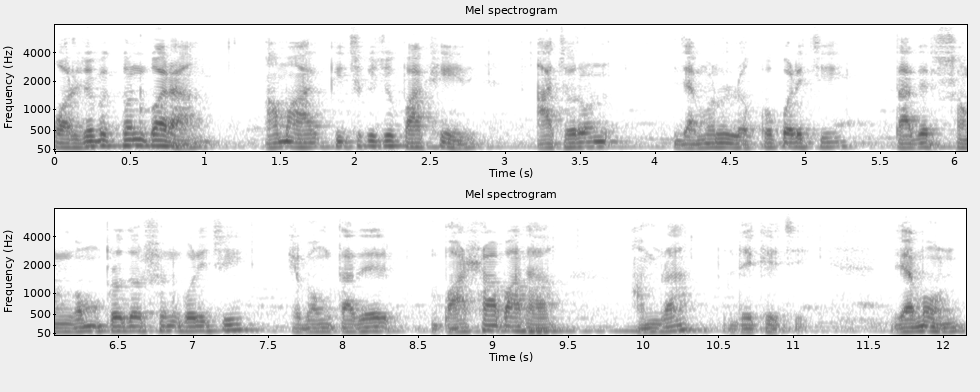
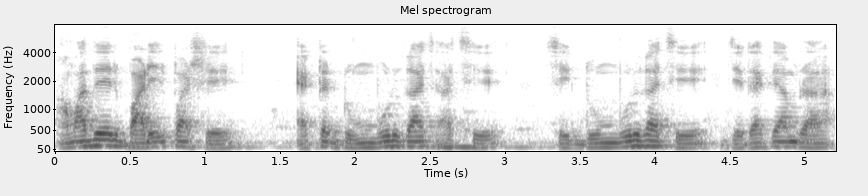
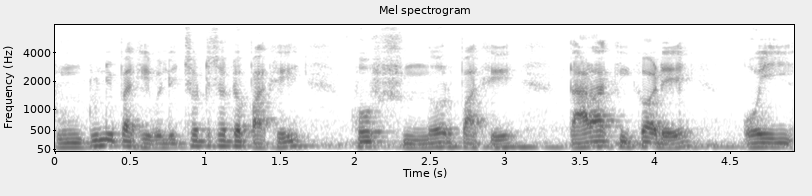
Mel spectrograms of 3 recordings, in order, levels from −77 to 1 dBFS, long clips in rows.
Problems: none marked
